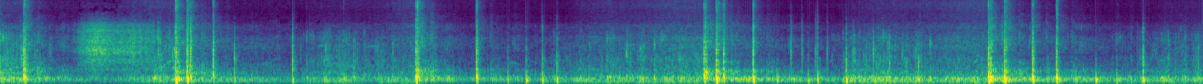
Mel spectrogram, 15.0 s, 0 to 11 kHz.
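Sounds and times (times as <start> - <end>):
fireworks bangs and cracks: 0.0 - 15.0
low rumble: 1.0 - 2.9.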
